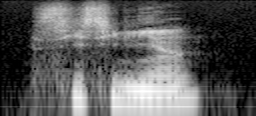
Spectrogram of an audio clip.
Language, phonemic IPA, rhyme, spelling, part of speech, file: French, /si.si.ljɛ̃/, -ɛ̃, sicilien, adjective / noun, Fr-sicilien.ogg
- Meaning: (adjective) Sicilian (of, from or relating to Sicily, Italy); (noun) Sicilian (the Sicilian language)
